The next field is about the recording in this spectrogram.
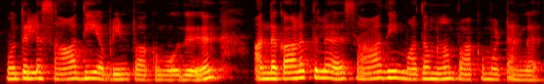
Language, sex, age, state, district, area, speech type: Tamil, female, 30-45, Tamil Nadu, Salem, urban, spontaneous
